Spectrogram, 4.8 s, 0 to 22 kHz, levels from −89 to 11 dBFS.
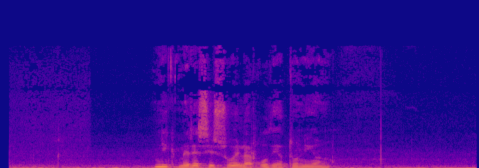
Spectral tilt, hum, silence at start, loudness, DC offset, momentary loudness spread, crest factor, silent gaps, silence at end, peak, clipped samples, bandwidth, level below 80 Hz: -5.5 dB/octave; none; 0.1 s; -32 LUFS; under 0.1%; 18 LU; 16 dB; none; 0.05 s; -16 dBFS; under 0.1%; 16 kHz; -42 dBFS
